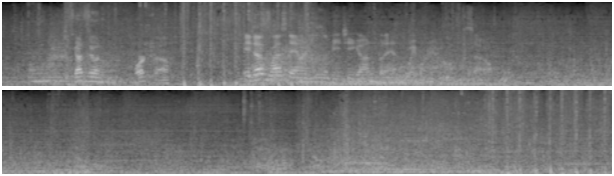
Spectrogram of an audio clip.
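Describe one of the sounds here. Heavy rain and wind roar steadily.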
